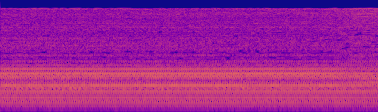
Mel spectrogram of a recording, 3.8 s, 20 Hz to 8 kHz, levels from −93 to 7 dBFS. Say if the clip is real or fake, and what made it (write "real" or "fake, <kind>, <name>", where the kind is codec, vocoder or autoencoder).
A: real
